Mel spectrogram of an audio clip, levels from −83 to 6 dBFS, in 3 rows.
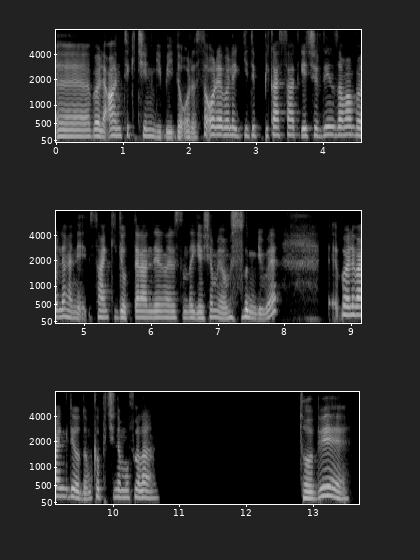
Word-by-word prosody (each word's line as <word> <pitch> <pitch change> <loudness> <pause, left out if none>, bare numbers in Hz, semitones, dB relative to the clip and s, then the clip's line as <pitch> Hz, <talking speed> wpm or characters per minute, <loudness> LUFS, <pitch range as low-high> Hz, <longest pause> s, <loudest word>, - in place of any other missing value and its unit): eee, 170 0 +1
böyle, 175 -3 +3
antik 190 +1 +1
Çin 180 -3 -2
gibiydi 140 0 -3
orası. 140 -2 -3
Oraya, 210 -1 +4
böyle, 200 -1 +1
gidip 195 +1 -7
birkaç 200 +2 +1
saat 200 0 -2
geçirdiğin 195 +2 0
zaman, 205 0 +1
böyle, 190 0 +1
hani, 155 -6 -4
sanki 170 -2 -3
gökdelenlerin 165 +1 +1
arasında 160 -1 -3
yaşamıyormuşsun 155 +1 -1
gibi. 145 - -2 0.8
Eee, - - -11
böyle, 230 0 +4
ben 225 -1 +5
gidiyordum, 180 -7 0
kapuçinomu 195 -2 -2
falan 190 -2 0 2.1
Tabii. 180 0 +3
180 Hz, 120 wpm, -26 LUFS, 165-200 Hz, 2.1 s, ben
